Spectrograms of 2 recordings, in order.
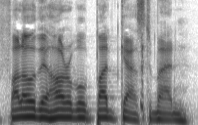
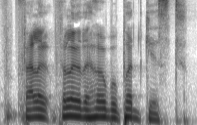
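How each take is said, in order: First: Mock Caribbean lilt; Caribbean-sounding accent. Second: Mock New Zealand accent; Kiwi accent. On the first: Co-host trying the podcast plug, mock Caribbean accent. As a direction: botch Aussie into a Caribbean accent. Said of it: "everything I do sounds Caribbean". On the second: Co-host retrying the plug, Kiwi accent. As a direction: squeeze the vowels like a New Zealander. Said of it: "That's Kiwi".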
